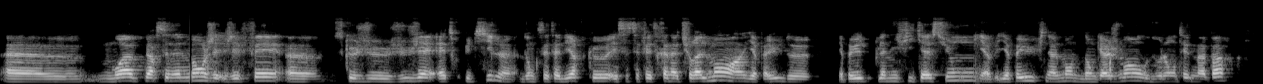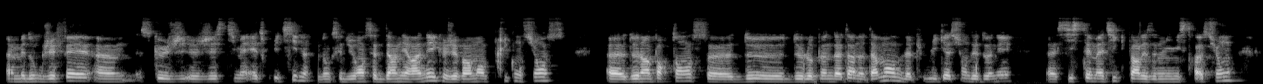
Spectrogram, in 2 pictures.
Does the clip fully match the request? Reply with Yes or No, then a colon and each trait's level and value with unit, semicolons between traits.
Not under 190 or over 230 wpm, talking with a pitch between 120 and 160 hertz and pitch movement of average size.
Yes: average, 215 wpm; medium, 140 Hz; average, 3.6 semitones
